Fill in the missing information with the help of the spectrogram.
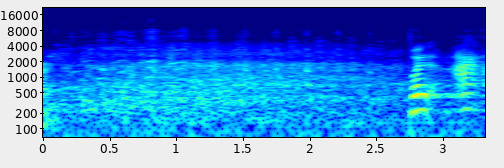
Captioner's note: laughter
